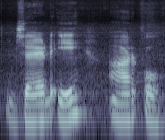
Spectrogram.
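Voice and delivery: जेड ई आर ओ spelt out slowly; slow dictation of जेड ई आर ओ; slow spelling. Shown as a demonstration. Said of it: "zero को बोलते हैं जेड ई आर ओ".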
